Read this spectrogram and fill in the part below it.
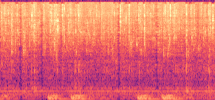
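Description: Water rushes steadily into a Kenmore laundry center washing machine tub as it fills, with a low rhythmic thumping underneath, continuous and close.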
